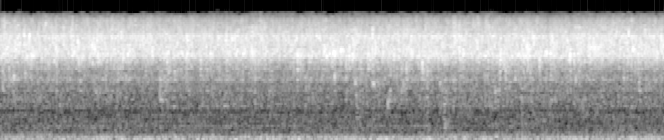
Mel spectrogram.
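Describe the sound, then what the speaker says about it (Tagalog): Tilapia fries in a pan, giving a constant close hiss and crackle of sizzling oil that stays even and steady from start to finish, with no speech. "Habang nagpiprito tayo"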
